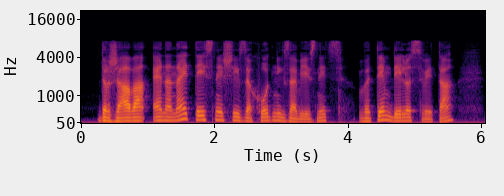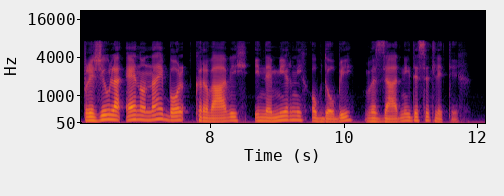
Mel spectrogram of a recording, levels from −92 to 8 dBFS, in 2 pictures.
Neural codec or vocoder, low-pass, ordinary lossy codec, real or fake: none; 7.2 kHz; none; real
